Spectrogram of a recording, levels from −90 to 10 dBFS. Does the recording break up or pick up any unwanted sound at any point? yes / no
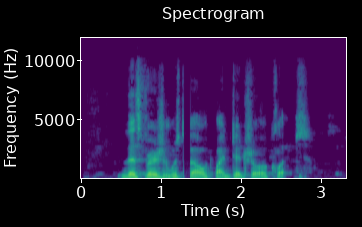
yes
